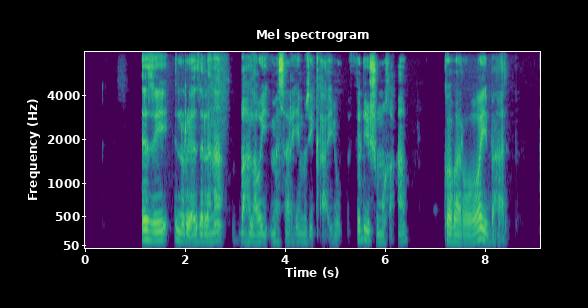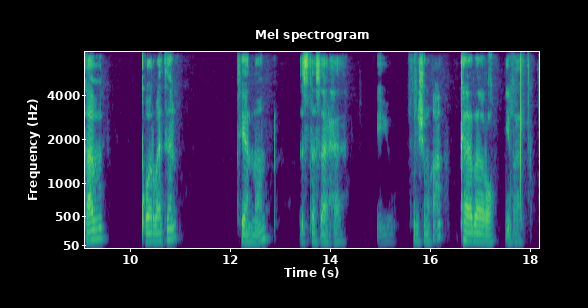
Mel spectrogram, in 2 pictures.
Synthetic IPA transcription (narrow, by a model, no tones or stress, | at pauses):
ʔɨzinɨɾiʔo̞zɐlːɐna | baɦlawimɐsaɾħimuzikʼa̰ɨjːu | fɨliʃumukʰɐʔa | kʰɐβɐɾojɪbːaha̰l | kʰaβ | kʼoɾbat̪ʰɨn | t̪ʰɛno̞n | zɨt̪ʰɐsɐɾħɐ | ɨjːu | fɨliʃumukɐ̰ʔa | kʰɐβɐɾo̞ | jɪbːahal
